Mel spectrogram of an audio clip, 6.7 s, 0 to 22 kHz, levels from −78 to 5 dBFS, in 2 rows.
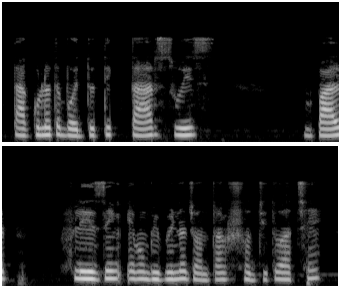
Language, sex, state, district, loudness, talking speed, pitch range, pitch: Bengali, female, West Bengal, Alipurduar, -19 LUFS, 100 wpm, 190-210 Hz, 200 Hz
